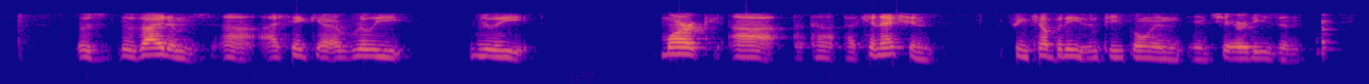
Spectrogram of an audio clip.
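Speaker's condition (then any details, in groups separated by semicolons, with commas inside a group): Parkinson's disease, young-onset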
